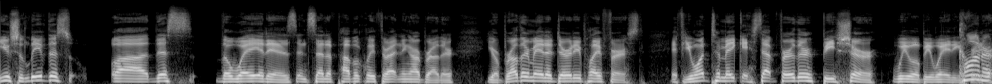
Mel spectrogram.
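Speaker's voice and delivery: ordinary delivery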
